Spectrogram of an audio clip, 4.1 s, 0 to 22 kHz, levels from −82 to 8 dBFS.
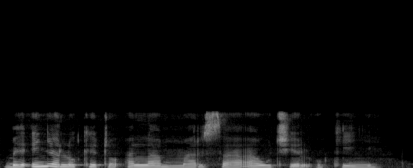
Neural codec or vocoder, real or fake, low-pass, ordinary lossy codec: none; real; 7.2 kHz; none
